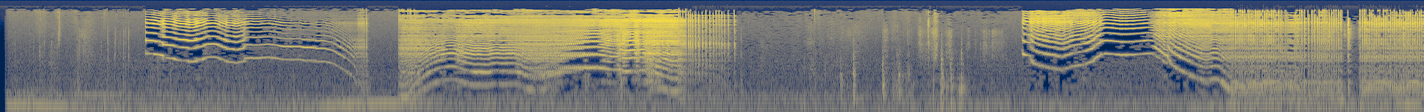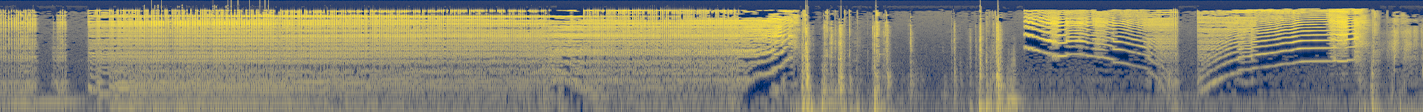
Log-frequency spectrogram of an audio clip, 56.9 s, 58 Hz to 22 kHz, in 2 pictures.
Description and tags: Squeaky Door
My 100 year old pantry door opening and closing, recorded using an Olympus VN-6200PC digital voice recorder. This is an unedited file. It is very squeaky!
door, hinge, squeak, squeaking, squeaky-door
